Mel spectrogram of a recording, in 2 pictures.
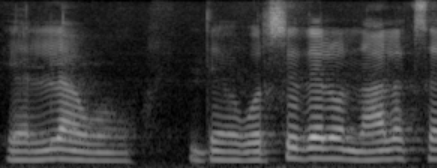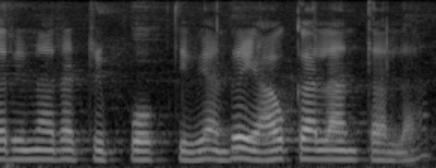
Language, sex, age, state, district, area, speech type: Kannada, female, 60+, Karnataka, Mandya, urban, spontaneous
